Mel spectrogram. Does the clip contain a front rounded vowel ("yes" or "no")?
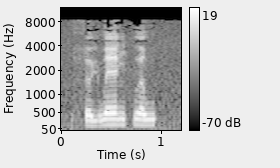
no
